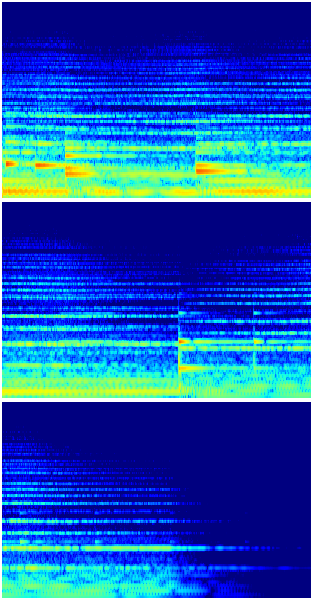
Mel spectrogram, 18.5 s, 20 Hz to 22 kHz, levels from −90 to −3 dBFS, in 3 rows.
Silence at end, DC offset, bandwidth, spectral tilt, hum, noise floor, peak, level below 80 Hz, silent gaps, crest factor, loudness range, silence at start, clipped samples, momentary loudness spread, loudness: 2.5 s; under 0.1%; 10 kHz; -7.5 dB/octave; none; -87 dBFS; -12 dBFS; -52 dBFS; none; 20 dB; 17 LU; 0 s; under 0.1%; 19 LU; -33 LUFS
